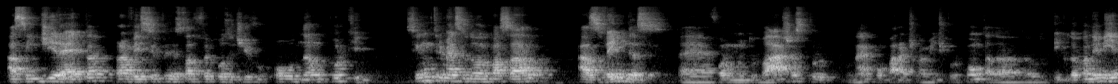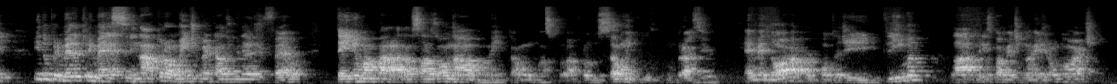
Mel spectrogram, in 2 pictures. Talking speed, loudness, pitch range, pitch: 185 wpm, -19 LUFS, 105-140 Hz, 120 Hz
